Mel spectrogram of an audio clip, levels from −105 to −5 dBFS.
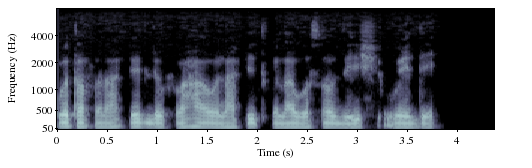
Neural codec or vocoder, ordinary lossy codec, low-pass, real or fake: codec, 16 kHz, 16 kbps, FreqCodec, larger model; none; none; fake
